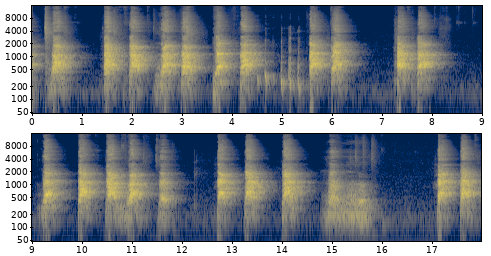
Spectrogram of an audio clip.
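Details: Four-month-old Golden Retriever puppy defending the house from a stuffed bear in the living room, barking steadily in bursts of two to four harsh barks separated by short pauses, with one growly grumble midway.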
